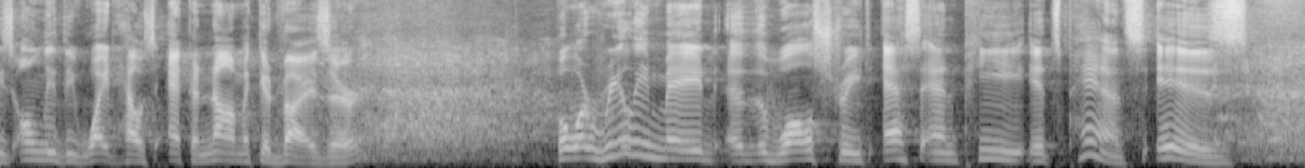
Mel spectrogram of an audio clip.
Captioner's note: laughter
